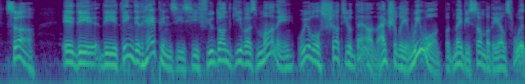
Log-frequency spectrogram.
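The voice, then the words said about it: Put-on Russian accent. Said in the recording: “You should do that in your Russian accent.”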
